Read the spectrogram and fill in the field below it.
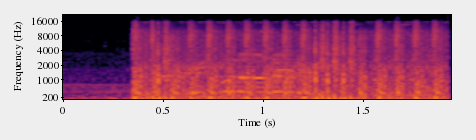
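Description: Automatic gunfire in the Warzone video game bursts in abruptly after a quiet moment, a loud, close, rapid stream of shots lasting through to the end.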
